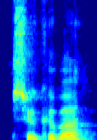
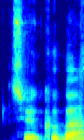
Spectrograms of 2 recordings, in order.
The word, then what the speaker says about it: Tsukuba: available from the Nurburgring to tsukuba can I pronounce that right sukuba tsukuba sorry I was looking yeah it's a glow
